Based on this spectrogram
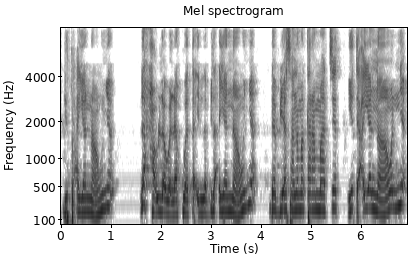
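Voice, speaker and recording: A man's voice: high-pitched, fairly even intonation, measured pace, pitched above the performer's own voice. A man with a Sundanese accent voicing a middle-aged wife who grumbles over and over about being stuck in traffic. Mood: fretful. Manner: agitated, repetitive grumbling.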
